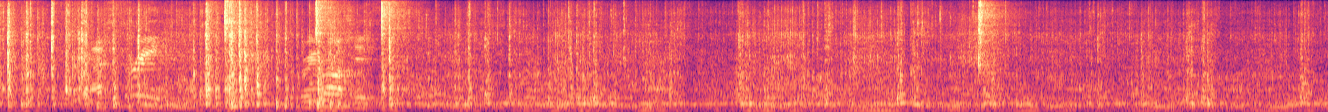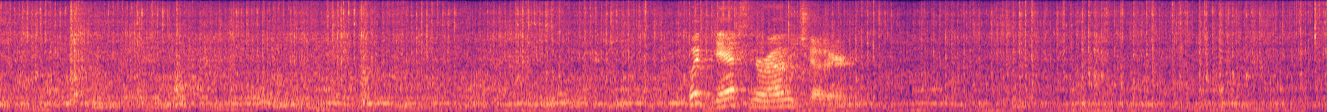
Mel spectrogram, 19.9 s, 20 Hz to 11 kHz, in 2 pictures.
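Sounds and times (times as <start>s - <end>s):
tops knocking stadium rail: 0.0s - 4.9s, 6.2s - 7.9s
spinning tops whirring: 0.0s - 19.9s.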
